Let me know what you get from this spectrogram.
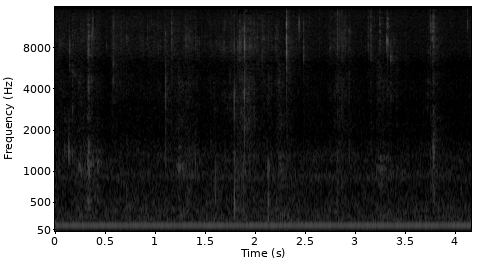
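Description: Faint chewing of a bite of a Subway sandwich, with a few soft, short mouth clicks over a steady low hum.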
